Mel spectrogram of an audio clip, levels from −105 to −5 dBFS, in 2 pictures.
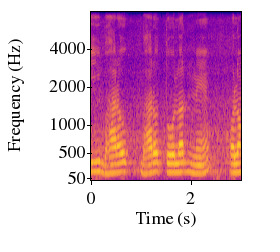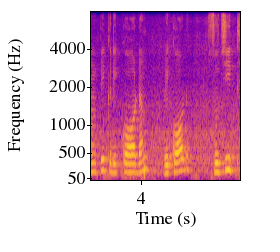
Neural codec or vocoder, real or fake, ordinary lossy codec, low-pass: none; real; none; none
